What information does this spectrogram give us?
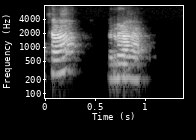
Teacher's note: Então, cará é a segunda sílaba que é tônica. Então, vejam aqui que nós temos a marcação da tonicidade da sílaba aqui antes da segunda sílaba do ra. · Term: sílaba tônica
